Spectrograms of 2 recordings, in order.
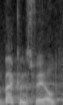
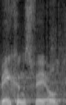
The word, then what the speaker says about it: Beaconsfield: honourable friend and nourishment the member for Bekins field or as Disraeli pronounced it Beaconsfield when they decide that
